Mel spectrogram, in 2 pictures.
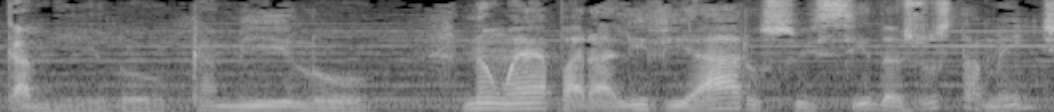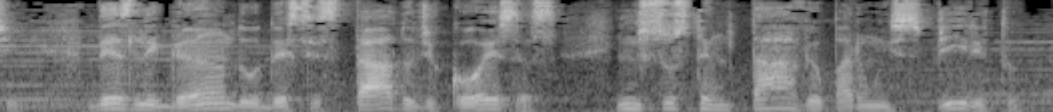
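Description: A man's voice: on the low side, lively intonation, measured pace. A man playing a grave, patient spirit mentor in a radio drama, teaching in formal diction. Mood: patient, admonishing. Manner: solemn, didactic, formal diction. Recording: dull lo-fi audio under music.

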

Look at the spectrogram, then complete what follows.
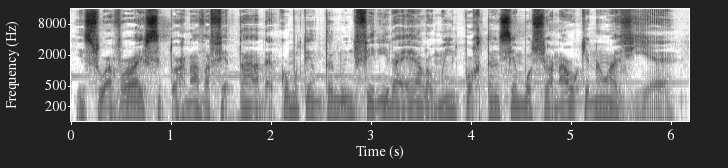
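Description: A man narrating a dark first-person short story for a podcast, brooding and bitter. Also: on the low side, big pitch swings, brisk.

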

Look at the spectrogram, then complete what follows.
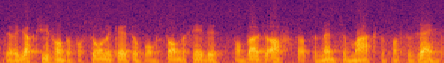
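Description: Guy acting a polite nosy writer in a radio play, lowish voice that swings around, keeps stumbling, bit of hiss. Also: quick pace, narrow, tinny audio, natural voice. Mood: earnest. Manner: hesitant, polite, stammering over words. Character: inquisitive, hesitant writer probing a criminal case. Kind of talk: Dutch radio drama acting. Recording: noisy old radio drama recording.

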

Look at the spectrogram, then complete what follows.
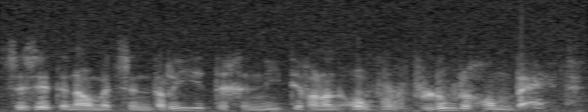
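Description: A man's voice: fairly low pitch, fast talker, bright, forceful tone, slight background noise. A man narrating a 1950s radio serial, chattily addressing the listeners as a genial storyteller.

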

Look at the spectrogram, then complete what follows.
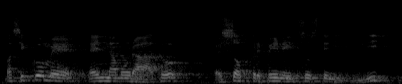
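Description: A man's voice: on the high side, sing-song, unhurried, darkish tone. A man playing an indulgent, easygoing king of the gods in comic radio theatre, colloquial, wheedling and excusing. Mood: exasperated. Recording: echoey hall with faint background noise.

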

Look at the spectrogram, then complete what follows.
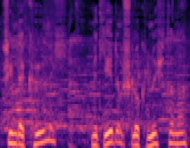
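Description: A man's voice: a little high, steady tone, moderate pace. A man with a standard German accent narrating a scripted radio drama. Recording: music under the voice. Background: music.

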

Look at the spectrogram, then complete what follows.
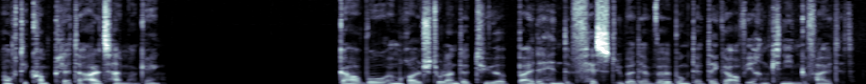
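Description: An actor playing a laid-back, cheeky young man narrating a radio crime caper in deadpan slang. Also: low voice, moderate pace, breathy edge, no echo, clean studio sound. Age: young adult. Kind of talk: first-person radio crime drama narration.

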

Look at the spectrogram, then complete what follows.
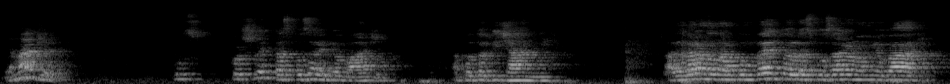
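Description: A woman's voice: medium pitch, moderate pace, pauses often, a little hiss or hum, lightly acted. An actress playing a Sicilian working-class woman who recalls a hard, violent childhood in a theatrical stage monologue with a Sicilian accent. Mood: grave, bitter remembering. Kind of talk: theatrical monologue with folk singing. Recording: echoey stage, distant microphone. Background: live acoustic guitar.

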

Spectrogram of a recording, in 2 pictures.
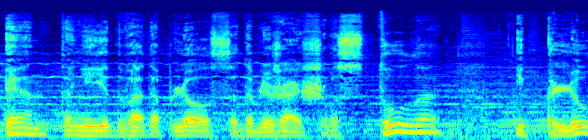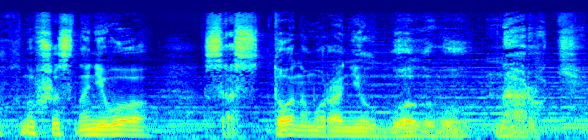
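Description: A man narrates an audio drama from a script. His voice sits on the low side, and music is clearly heard under the narration. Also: expressive, measured pace.

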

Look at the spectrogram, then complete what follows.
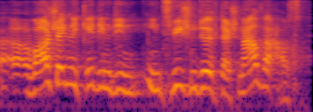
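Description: Old bavarian craftsman in a radio play, highish voice, stammers n grumbles, long reverb. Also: normal speed, a bit bright. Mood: flustered, evasive. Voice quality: stammering when flustered. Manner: rambling, homely dialect speech. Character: flustered, good-hearted older male craftsman, grumbling and pleading. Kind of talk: German radio play acting.

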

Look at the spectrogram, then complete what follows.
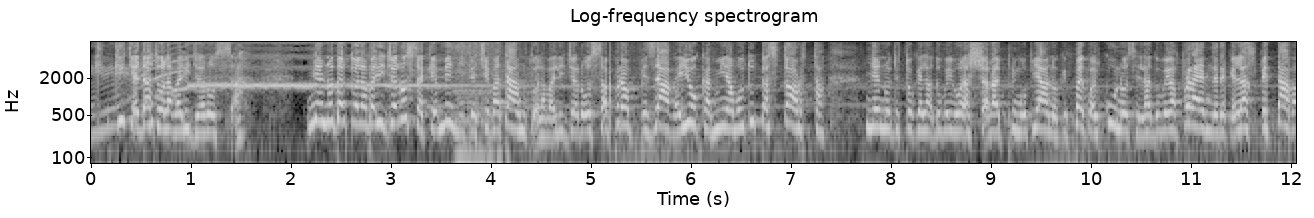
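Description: A woman's voice: high voice, a bit bright. A woman playing a naive, wounded teenage girl in a radio drama, rambling artlessly like a bewildered child. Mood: naive, anxious. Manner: breathless, rambling, childlike run-on telling.

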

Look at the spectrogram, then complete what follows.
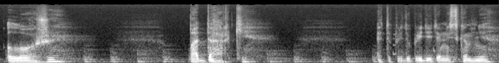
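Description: An actor playing a despairing, bitterly mocking young provincial official in a theatrical radio drama, with long dragging pauses. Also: male voice, on the low side. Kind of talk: 1970s Russian radio drama acting.

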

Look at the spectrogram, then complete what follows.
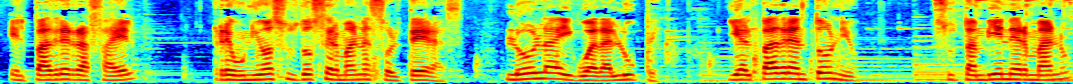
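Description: A male narrator with a Mexican accent tells a scripted radio drama. His voice is fairly high for a man, and soft music plays behind it.

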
